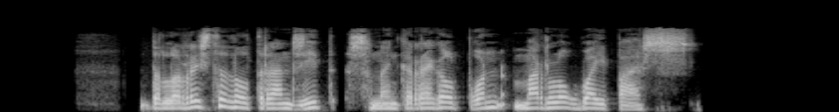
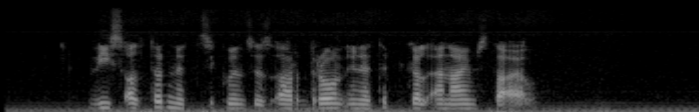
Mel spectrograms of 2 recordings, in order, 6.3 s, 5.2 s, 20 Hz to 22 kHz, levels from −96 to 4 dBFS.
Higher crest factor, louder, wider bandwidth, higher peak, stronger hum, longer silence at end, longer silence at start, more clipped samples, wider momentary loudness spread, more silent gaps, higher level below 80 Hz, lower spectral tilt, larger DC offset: about the same, 18 dB vs 22 dB; first, -18 LUFS vs -43 LUFS; second, 8.2 kHz vs 16.5 kHz; first, -2 dBFS vs -22 dBFS; second, none vs 50 Hz at -60 dBFS; first, 1.15 s vs 0 s; first, 1.05 s vs 0.05 s; neither; second, 5 LU vs 23 LU; first, 2.53-2.57 s vs none; about the same, -58 dBFS vs -60 dBFS; about the same, -5 dB/octave vs -5.5 dB/octave; neither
